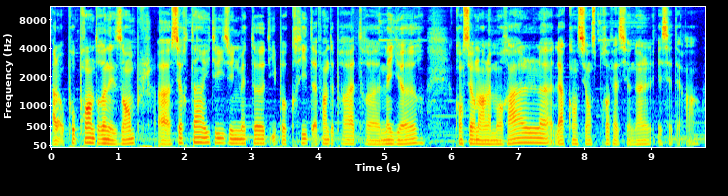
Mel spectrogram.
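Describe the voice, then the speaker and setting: A man's very deep, low voice at a moderate pace, with ordinary pitch variation and music in the background. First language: not French (learner) (speaking French). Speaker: vlogger, French learner. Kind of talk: vlog monologue, reading own thoughts. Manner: halting, many hesitations.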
